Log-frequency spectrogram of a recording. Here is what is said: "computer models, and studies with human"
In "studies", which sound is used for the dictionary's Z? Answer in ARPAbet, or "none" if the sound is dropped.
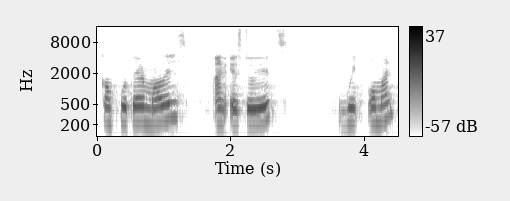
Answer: S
